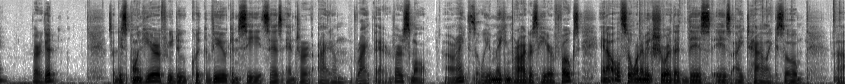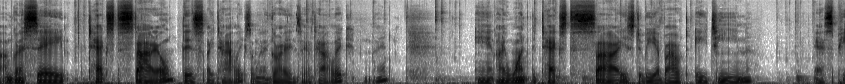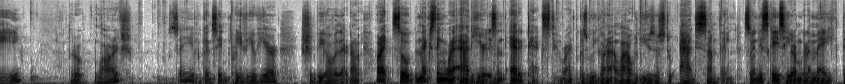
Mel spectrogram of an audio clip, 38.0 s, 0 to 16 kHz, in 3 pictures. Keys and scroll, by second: 27.9 super+s, 35.1 Return.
